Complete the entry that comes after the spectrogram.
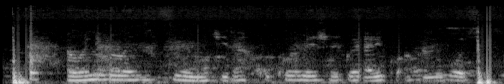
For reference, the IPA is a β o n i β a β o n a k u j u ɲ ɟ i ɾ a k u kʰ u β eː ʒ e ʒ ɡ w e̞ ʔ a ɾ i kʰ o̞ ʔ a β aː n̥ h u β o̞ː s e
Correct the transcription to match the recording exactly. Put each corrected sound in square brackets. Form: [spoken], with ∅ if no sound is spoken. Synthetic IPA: a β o n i β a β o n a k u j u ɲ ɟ i ɾ a k u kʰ [o] β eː ʒ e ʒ ɡ w e̞ ʔ a ɾ i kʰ o̞ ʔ a β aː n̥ h u β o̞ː s e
